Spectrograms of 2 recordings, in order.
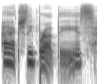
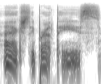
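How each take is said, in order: First: Said in the usual way. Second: Breathy whispered socialite take on the line; whispered [name] try. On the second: Shown as a demonstration. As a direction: hush it like a bored heiress. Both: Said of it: "I feel like I'm not hitting it".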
